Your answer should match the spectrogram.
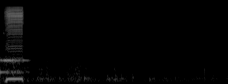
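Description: A short electronic beep from a smartphone right at the start, the feedback tone it plays as its volume is changed, then only faint quiet sounds.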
